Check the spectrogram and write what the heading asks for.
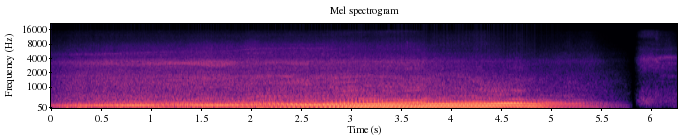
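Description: A four-wheel drive's engine running and revving, its pitch rising and falling. It fades in at the start and fades out near the end.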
